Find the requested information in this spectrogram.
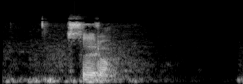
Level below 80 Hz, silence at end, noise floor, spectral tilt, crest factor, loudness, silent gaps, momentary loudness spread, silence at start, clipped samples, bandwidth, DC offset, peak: -62 dBFS; 1.05 s; -70 dBFS; -2 dB/octave; 20 dB; -15 LUFS; none; 23 LU; 0.05 s; under 0.1%; 11 kHz; under 0.1%; 0 dBFS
